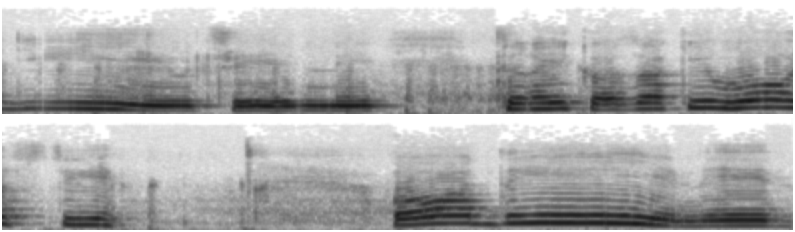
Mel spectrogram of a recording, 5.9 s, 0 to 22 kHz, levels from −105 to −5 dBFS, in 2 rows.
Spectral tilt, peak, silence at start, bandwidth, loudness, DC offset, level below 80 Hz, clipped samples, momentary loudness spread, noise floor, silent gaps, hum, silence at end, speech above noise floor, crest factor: -8.5 dB/octave; -8 dBFS; 0 s; 8 kHz; -21 LUFS; under 0.1%; -58 dBFS; under 0.1%; 8 LU; -48 dBFS; none; none; 0 s; 27 dB; 12 dB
